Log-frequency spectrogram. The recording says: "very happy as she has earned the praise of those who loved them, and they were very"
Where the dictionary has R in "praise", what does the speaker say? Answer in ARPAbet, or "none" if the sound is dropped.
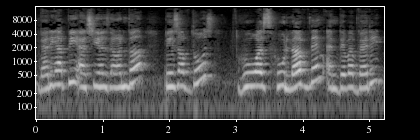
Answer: none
